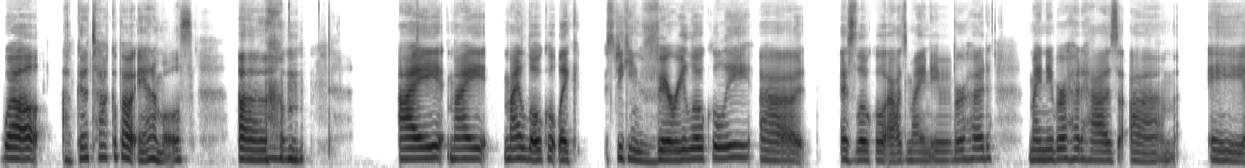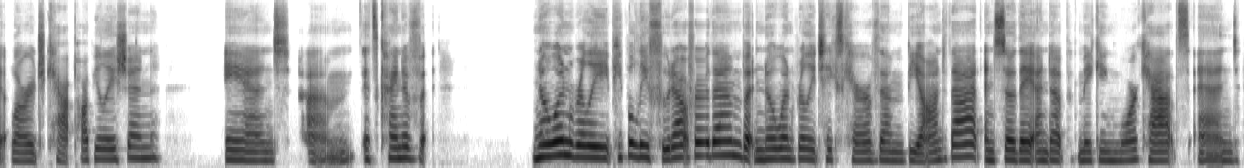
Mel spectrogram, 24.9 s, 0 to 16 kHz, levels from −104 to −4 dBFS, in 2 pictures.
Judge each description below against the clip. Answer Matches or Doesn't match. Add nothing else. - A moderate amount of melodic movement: Matches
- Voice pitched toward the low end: Doesn't match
